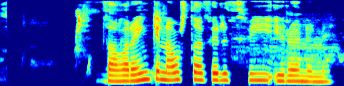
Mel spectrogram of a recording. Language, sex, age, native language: Icelandic, female, 30-39, Icelandic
